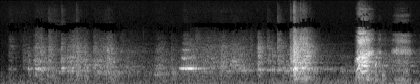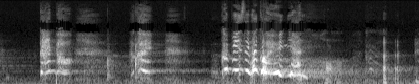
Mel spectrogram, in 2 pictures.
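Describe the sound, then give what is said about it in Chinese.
A door is unlatched and opened, with several sharp clicks and knocks followed by a drawn-out hinge creak, set against quiet breathing and soft gasps nearby. “打开门。”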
